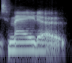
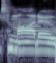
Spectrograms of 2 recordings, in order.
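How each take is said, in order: First: The word is said in an American accent. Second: The word is said in a non-American accent. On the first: "you say tomato" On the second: "trying to say tomato"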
